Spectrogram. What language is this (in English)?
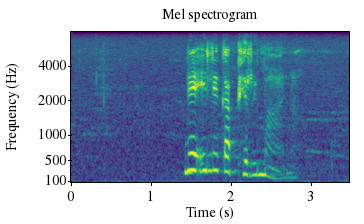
Southern Sotho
